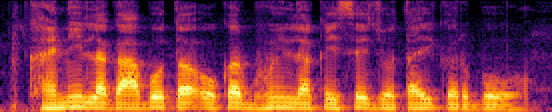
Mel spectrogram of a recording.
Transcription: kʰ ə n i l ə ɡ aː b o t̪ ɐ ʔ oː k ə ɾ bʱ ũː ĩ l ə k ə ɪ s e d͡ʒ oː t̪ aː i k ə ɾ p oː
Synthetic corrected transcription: kʰ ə n i l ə ɡ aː b o t̪ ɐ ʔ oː k ə ɾ bʱ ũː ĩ l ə k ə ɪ s e d͡ʒ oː t̪ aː i k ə ɾ b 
